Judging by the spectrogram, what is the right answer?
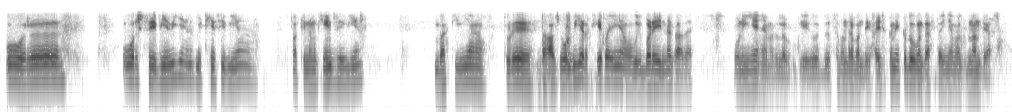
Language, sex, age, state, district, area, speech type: Dogri, male, 30-45, Jammu and Kashmir, Udhampur, rural, conversation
